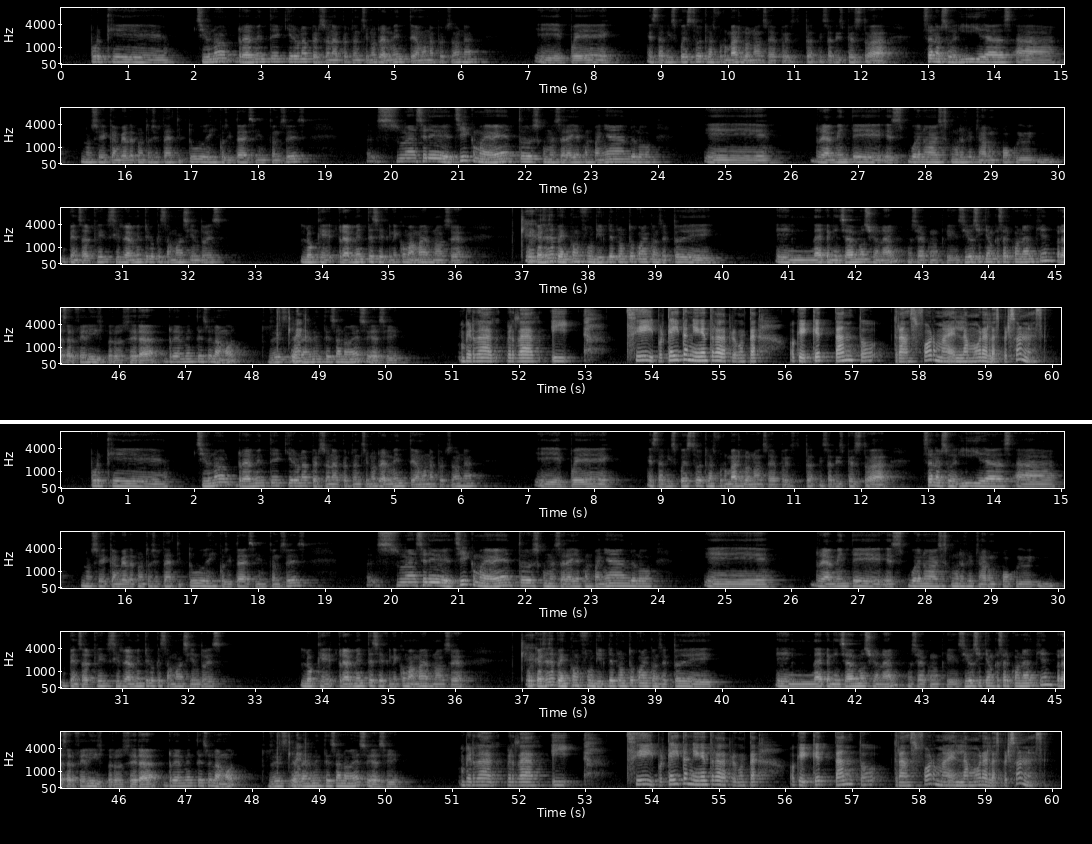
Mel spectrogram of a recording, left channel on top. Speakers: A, on the right; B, on the left.
A: porque si uno realmente quiere a una persona, perdón, si uno realmente ama a una persona, eh, puede estar dispuesto a transformarlo, ¿no? O sea, pues tra- estar dispuesto a sanar sus heridas, a, no sé, cambiar de pronto ciertas actitudes y cositas así, entonces... Es una serie, sí, como de eventos, como estar ahí acompañándolo. eh, realmente es bueno a veces como reflexionar un poco y, y- y pensar que si realmente lo que estamos haciendo es lo que realmente se define como amar, ¿no? O sea,
B: claro,
A: porque a veces se pueden confundir de pronto con el concepto de el- la dependencia emocional, o sea, como que sí o sí tengo que estar con alguien para estar feliz, pero ¿será realmente eso el amor? Entonces,
B: claro.
A: ¿es realmente sano eso? Y así,
B: Verdad, verdad. Y sí, porque ahí también entra la pregunta, ok, ¿qué tanto transforma el amor a las personas?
